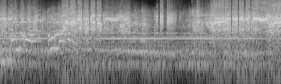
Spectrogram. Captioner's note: shrews screech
